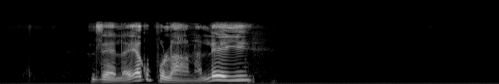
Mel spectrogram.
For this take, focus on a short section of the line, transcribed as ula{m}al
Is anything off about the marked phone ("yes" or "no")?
yes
